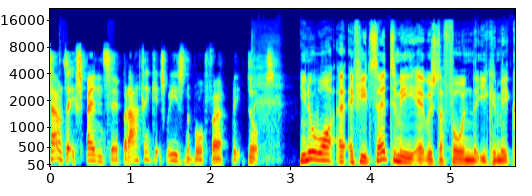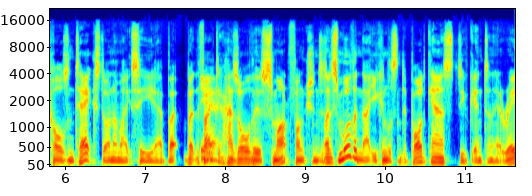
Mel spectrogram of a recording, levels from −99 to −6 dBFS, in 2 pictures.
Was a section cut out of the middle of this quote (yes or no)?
yes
